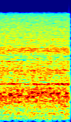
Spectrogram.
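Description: A hair dryer blows steadily and loudly, a constant breathy whoosh quick-drying a decoupage pillow, with no voices over it.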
